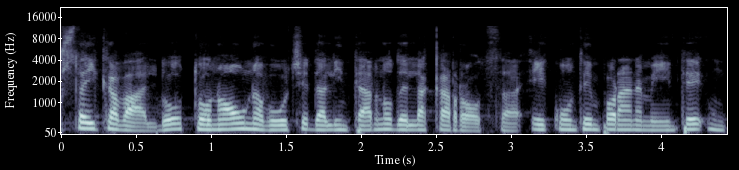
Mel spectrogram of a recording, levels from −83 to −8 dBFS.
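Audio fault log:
0.63–0.74 s, skip ahead: playback jumps forward with almost no gap, so roughly 0.7 s of speech is simply absent and the audio on either side is butted together. The jump points to a jitter buffer that was holding a backlog and discarded a stretch of already-waiting audio to bring its delay down by about the same amount, leaving only a brief splice of around 12 ms at the seam.
1.20–2.04 s, jitter buffer speed-up: the speech runs about 6% fast over this span while its pitch stays where it was, giving a slightly hurried, clipped delivery. The receiver had more audio queued than it wanted and trimmed it by repeatedly cutting out short pieces one or a few pitch periods long, taking out something under a tenth of a second in total. Because whole periods are removed, the tempo rises without any chipmunk shift. The Opus call path underneath carries its usual coding noise with the top end limited to 12 kHz.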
